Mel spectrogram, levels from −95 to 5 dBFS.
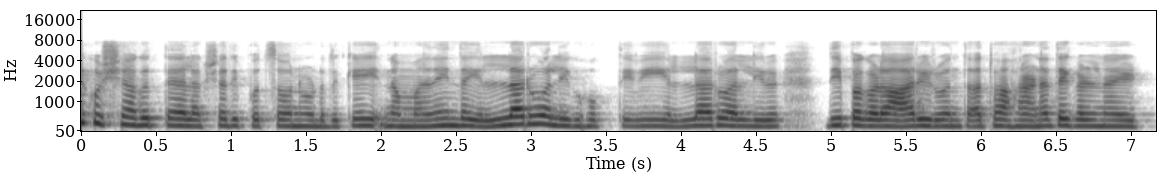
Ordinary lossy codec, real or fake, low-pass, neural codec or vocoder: none; real; none; none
